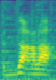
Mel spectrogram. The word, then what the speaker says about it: Dakhla: est à dar là ça s'écrit dakhla des acca h elle a ça se prononce darlas c'est une péninsule qui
